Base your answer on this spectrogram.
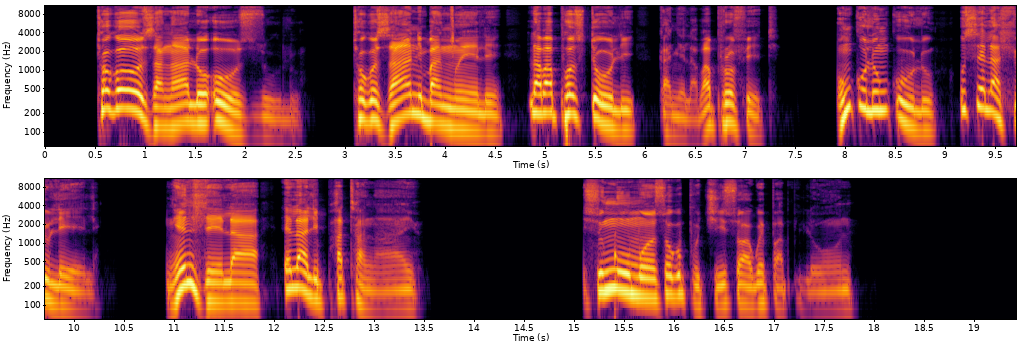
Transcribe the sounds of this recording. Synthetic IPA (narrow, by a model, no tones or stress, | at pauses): tʰɔɣɔzaŋalɔʔozuːlu | tʰɔɣɔzaniβaŋ͡ǀʱwɛlɛ | laβapʰɔstʼoli | ɣaɲɛlaβapʰrɔfeːtʰi̥ | uŋkʼuluŋkʼulu | usɛlaɬulɛlɛ | ŋɛnd͡ɮʱɛla | ɛlalipʰatʰa̰ŋaːjɔ | isiŋ͡ǃumɔsoɣub̥ʱud̥ʒ̥ʱiswaɣwɛb̥ʱab̥ʱiloːni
